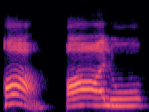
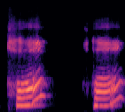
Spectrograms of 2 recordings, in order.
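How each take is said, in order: First: Qalu with no breath released; firm voiced qa; voiced qaf. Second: Qa with a puff of breath pushed out; whispered, aspirated qa; breathy wrong qa. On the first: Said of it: "no flow of breath". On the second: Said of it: "I push a lot of breath". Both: Shown as a demonstration.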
